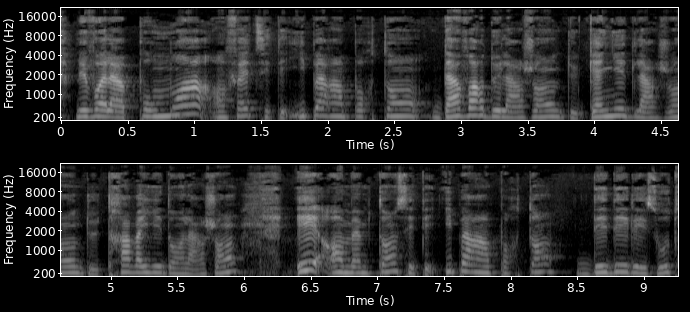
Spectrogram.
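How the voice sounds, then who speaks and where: A plain, everyday voice from a woman, fairly high-pitched and fairly slow, on a very clean recording with a silent background. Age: 30s. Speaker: podcast host. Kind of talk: podcast monologue. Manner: casual, with frequent filler sounds.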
